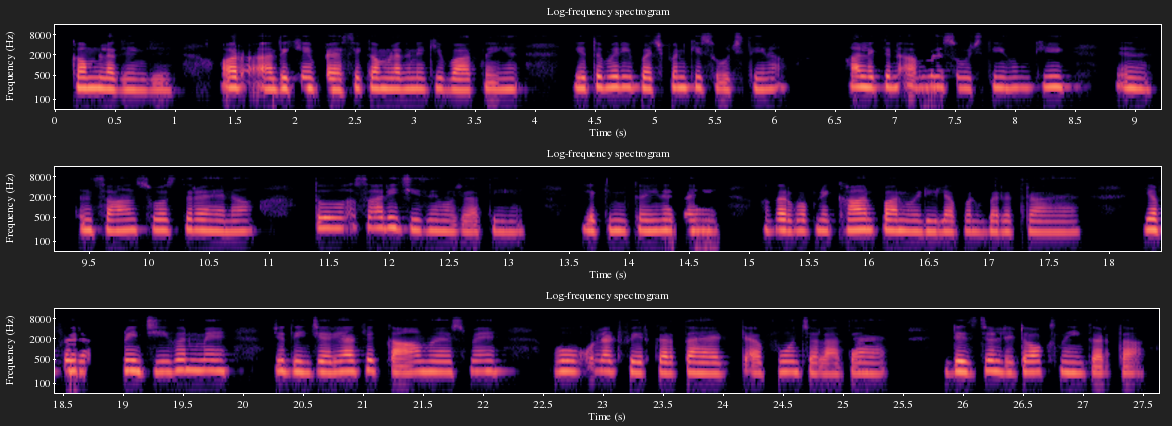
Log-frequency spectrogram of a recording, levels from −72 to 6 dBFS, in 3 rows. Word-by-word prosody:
कम 220 Hz, 0 st, +6 dB
लगेंगे 195 Hz, -2 st, 0 dB, 0.4 s
और 225 Hz, -, +8 dB
अ, 210 Hz, -, +3 dB
देखिए, 215 Hz, +1 st, +2 dB
पैसे 200 Hz, +1 st, +1 dB
कम 210 Hz, 0 st, +3 dB
लगने 205 Hz, 0 st, +1 dB
की 210 Hz, +1 st, -4 dB
बात 190 Hz, -1 st, +1 dB
नहीं 200 Hz, -, -1 dB
है, 205 Hz, 0 st, -3 dB, 0.5 s
ये 215 Hz, -1 st, +3 dB
तो 230 Hz, +3 st, +2 dB
मेरी 230 Hz, 0 st, +3 dB
बचपन 225 Hz, +1 st, 0 dB
की 225 Hz, 0 st, -1 dB
सोच 100 Hz, -, -6 dB
थी 200 Hz, -, -1 dB
ना। 210 Hz, +3 st, -6 dB, 0.5 s
हाँ, -, -, +6 dB
लेकिन 230 Hz, 0 st, +3 dB
अब -, -, -1 dB
मैं 235 Hz, -, 0 dB
सोचती 220 Hz, 0 st, -5 dB
हूँ 220 Hz, 0 st, -4 dB
कि 235 Hz, 0 st, +2 dB, 0.5 s
अ, -, -, -7 dB, 0.6 s
इंसान 215 Hz, 0 st, +1 dB
स्वस्थ 220 Hz, -1 st, -3 dB
रहे 215 Hz, -2 st, +1 dB
ना, 200 Hz, +1 st, -3 dB, 0.5 s
तो 245 Hz, +1 st, +1 dB
सारी 250 Hz, -1 st, +1 dB
चीज़ें 220 Hz, -2 st, -3 dB
हो 200 Hz, -1 st, -2 dB
जाती 145 Hz, -, -6 dB
हैं। 195 Hz, +1 st, -10 dB, 0.5 s
लेकिन 210 Hz, 0 st, -1 dB
कहीं 205 Hz, -1 st, +1 dB
न 215 Hz, -, +2 dB
कहीं 210 Hz, -1 st, -2 dB, 0.4 s
अगर 215 Hz, 0 st, +3 dB
वो 210 Hz, +1 st, -2 dB
अपने 210 Hz, 0 st, -3 dB
खान-पान 220 Hz, -1 st, +4 dB
में 200 Hz, -1 st, -1 dB
ढीलापन 200 Hz, 0 st, -2 dB
बरत 195 Hz, +1 st, -4 dB
रहा 195 Hz, -1 st, -1 dB, 0.2 s
है 190 Hz, -, -9 dB, 0.6 s
या 225 Hz, 0 st, +6 dB
फिर 230 Hz, +1 st, +2 dB
अपने 240 Hz, +2 st, 0 dB
जीवन 220 Hz, +3 st, +1 dB
में 240 Hz, -1 st, +1 dB, 0.4 s
जो 235 Hz, -, +2 dB
दिनचर्या 220 Hz, 0 st, +3 dB
के 240 Hz, -, +3 dB
काम 215 Hz, -, +4 dB
हैं, 220 Hz, 0 st, +1 dB
उसमें 225 Hz, +1 st, -5 dB, 0.4 s
वो 230 Hz, 0 st, +3 dB
उलटफेर 220 Hz, -2 st, -1 dB
करता 205 Hz, 0 st, +2 dB
है, 200 Hz, -1 st, +3 dB, 0.2 s
ट 105 Hz, -, +2 dB
फ़ोन 220 Hz, 0 st, 0 dB
चलाता 100 Hz, -, -2 dB
है, 200 Hz, 0 st, -2 dB, 0.5 s
डिजिटल 225 Hz, +1 st, +4 dB
डिटॉक्स 215 Hz, +2 st, 0 dB
नहीं 210 Hz, -1 st, 0 dB
करता। 100 Hz, -, -1 dB
215 Hz, 160 wpm, -23 LUFS, 200-225 Hz, 0.6 s, और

